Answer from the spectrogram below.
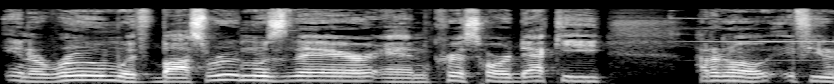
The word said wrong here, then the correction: Horodesky: He mispronounced it's Horodesky. – Horodesky.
